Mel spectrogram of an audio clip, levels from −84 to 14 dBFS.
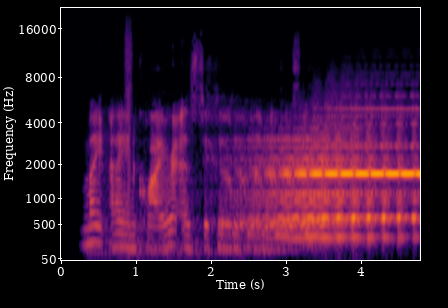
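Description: A wireless microphone noise hit at 0.82 to 0.95 s: the radio link briefly fades out, so receiver noise swells into a short swish of static over the speech. A feedback howl starts at 1.9 s and runs to the end: a microphone-to-loudspeaker loop keeps gaining level, narrowing to a tone around 1.5 kHz, pulsing about every fifth of a second, and reaching about 19 dB above the speech.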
